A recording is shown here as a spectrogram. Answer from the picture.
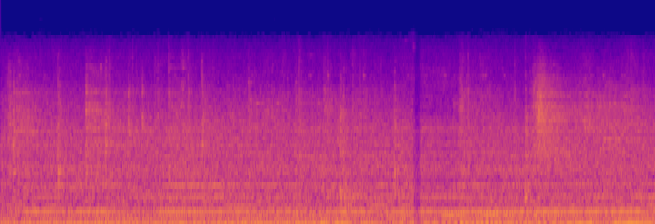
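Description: Construction-site diesel machinery running steadily: a low engine drone with a steady hum above it, a few short brighter rattling bursts, and one sharp click about four seconds in.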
